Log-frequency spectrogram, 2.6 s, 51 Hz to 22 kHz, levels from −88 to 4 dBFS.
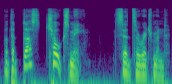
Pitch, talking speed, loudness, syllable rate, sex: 125 Hz, 185 wpm, -18 LUFS, 5.0 syllables/s, male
